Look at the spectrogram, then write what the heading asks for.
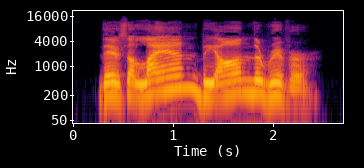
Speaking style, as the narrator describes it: Zebo cleared his throat and read in a voice like the rumble of distant artillery

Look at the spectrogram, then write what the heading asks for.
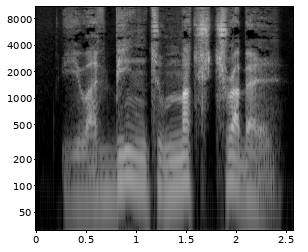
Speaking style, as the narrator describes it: he said in a deep voice

